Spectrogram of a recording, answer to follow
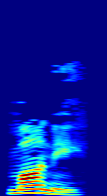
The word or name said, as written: mani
